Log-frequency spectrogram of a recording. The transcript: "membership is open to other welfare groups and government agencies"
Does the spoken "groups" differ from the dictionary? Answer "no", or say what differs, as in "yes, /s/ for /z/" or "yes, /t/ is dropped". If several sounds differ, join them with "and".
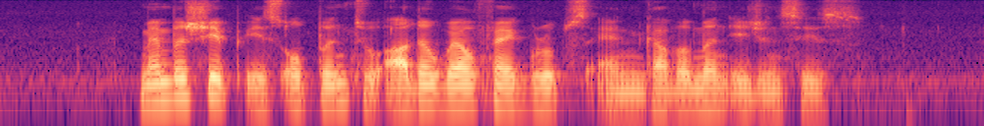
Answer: no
